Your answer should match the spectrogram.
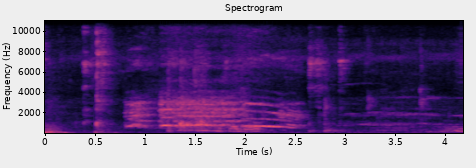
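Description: A rooster crowing once, a call of about a second and a half, preceded by a couple of clinks of spoons against bowls.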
